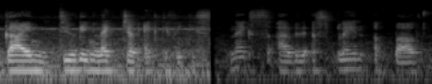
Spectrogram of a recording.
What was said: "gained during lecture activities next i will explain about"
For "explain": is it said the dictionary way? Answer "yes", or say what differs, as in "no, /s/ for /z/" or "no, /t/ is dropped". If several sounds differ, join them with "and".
yes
